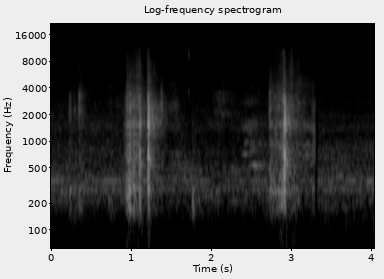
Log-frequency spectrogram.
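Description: Fresh pineapple being cut with a kitchen knife and the chunks dropped into a glass blender jar: two short bursts of sharp knocks and thuds, about a second and a half apart.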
